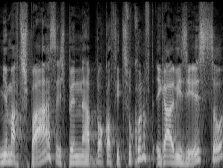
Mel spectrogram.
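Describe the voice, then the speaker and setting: Vocal fry runs through a man's medium-pitched voice as he talks at a moderate pace with ordinary pitch variation. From Palatinate, Germany. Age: 30s. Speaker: DJ and musician. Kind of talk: casual chat.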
